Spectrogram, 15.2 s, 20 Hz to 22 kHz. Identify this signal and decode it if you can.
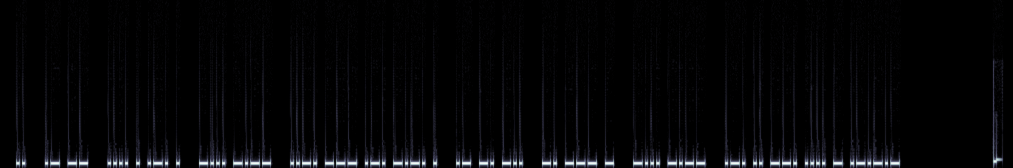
Morse code, heard as a keyed tone, about 28 wpm, 700 Hz. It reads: I AM HERE BY FORCE AND NOT BY RIGHT.
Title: Sentences from Top 1000 Words - Review Part 3 - 28wpm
